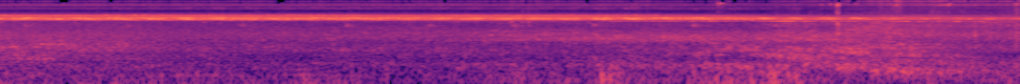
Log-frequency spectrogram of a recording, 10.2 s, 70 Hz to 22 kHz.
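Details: Crickets chirping up close in Dobbs Ferry, New York, on August 19, 2025: a steady, unbroken high-pitched trill holds at one pitch throughout, with a faint low rumble and scattered rustling underneath.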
